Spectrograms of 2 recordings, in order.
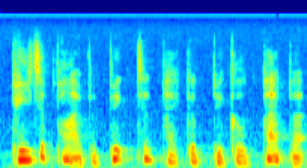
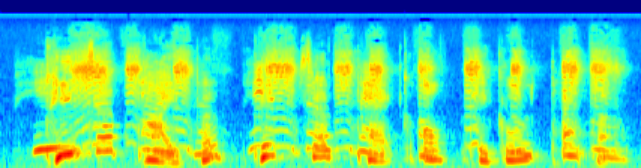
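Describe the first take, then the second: First: It is said at a quicker pace. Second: It is said at a slower pace.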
